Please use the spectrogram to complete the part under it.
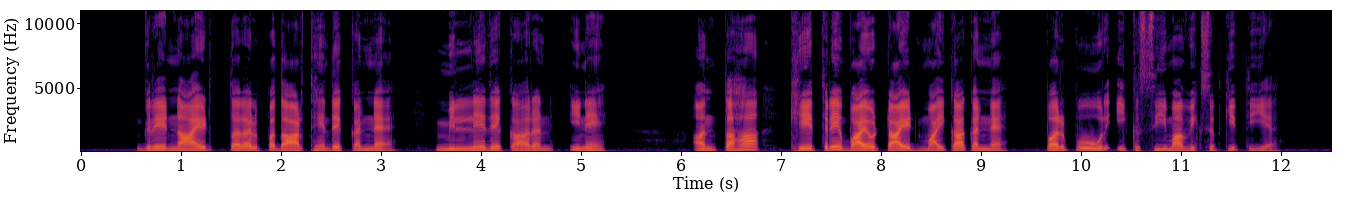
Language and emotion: Dogri, neutral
